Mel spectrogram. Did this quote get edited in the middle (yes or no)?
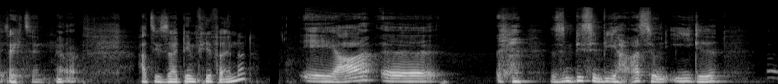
no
